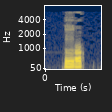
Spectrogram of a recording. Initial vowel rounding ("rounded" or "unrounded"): rounded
